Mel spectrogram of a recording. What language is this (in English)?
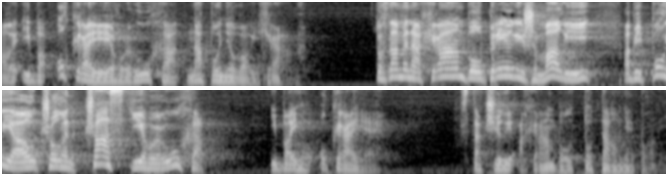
Slovak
